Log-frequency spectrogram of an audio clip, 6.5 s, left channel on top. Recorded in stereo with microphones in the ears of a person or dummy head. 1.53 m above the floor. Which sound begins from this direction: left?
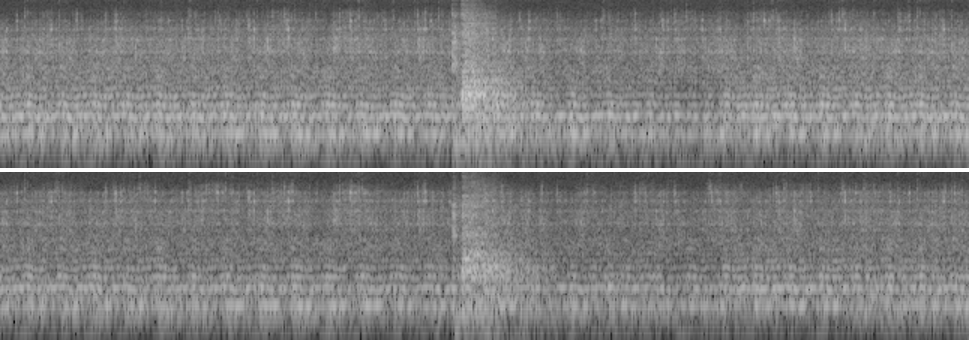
A pop, at 3.0 s.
